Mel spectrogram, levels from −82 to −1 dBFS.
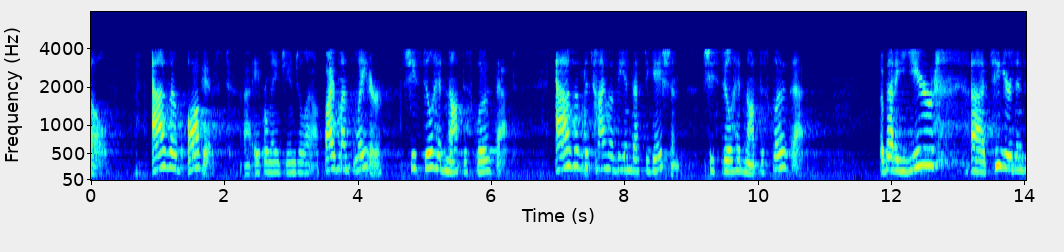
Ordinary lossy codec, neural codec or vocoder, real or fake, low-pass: AAC, 16 kbps; none; real; 7.2 kHz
